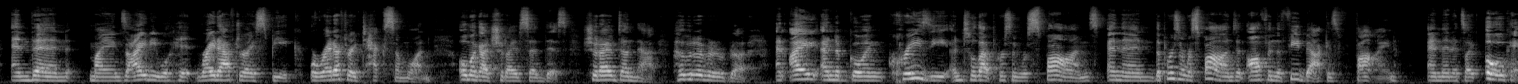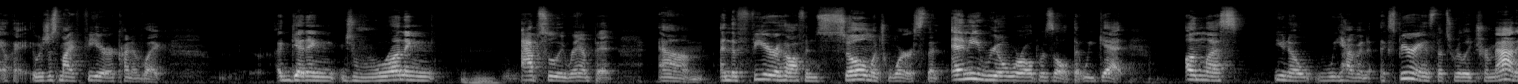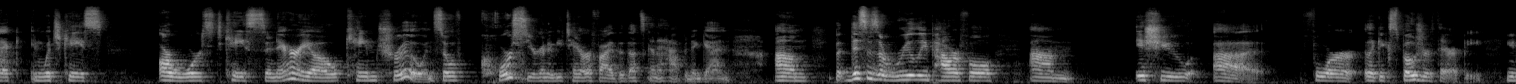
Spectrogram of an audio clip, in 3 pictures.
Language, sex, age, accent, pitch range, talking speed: English, female, 20-39, American, 170-205 Hz, 180 wpm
